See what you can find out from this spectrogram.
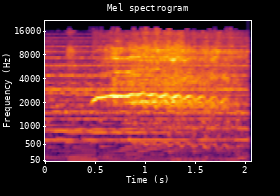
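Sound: horse neighing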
